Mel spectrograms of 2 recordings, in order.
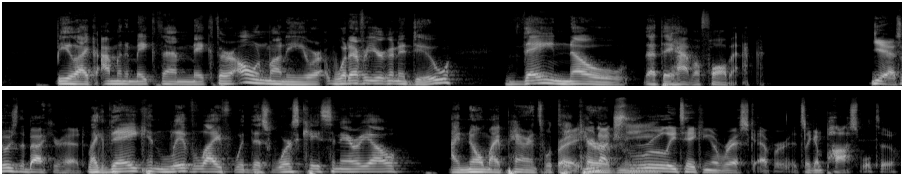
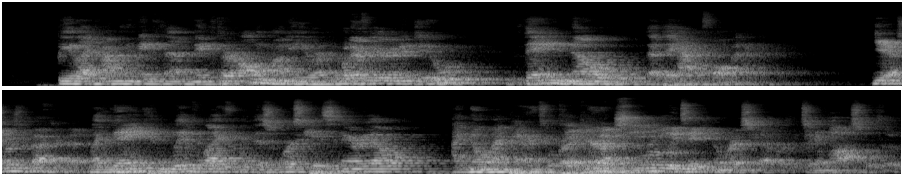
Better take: first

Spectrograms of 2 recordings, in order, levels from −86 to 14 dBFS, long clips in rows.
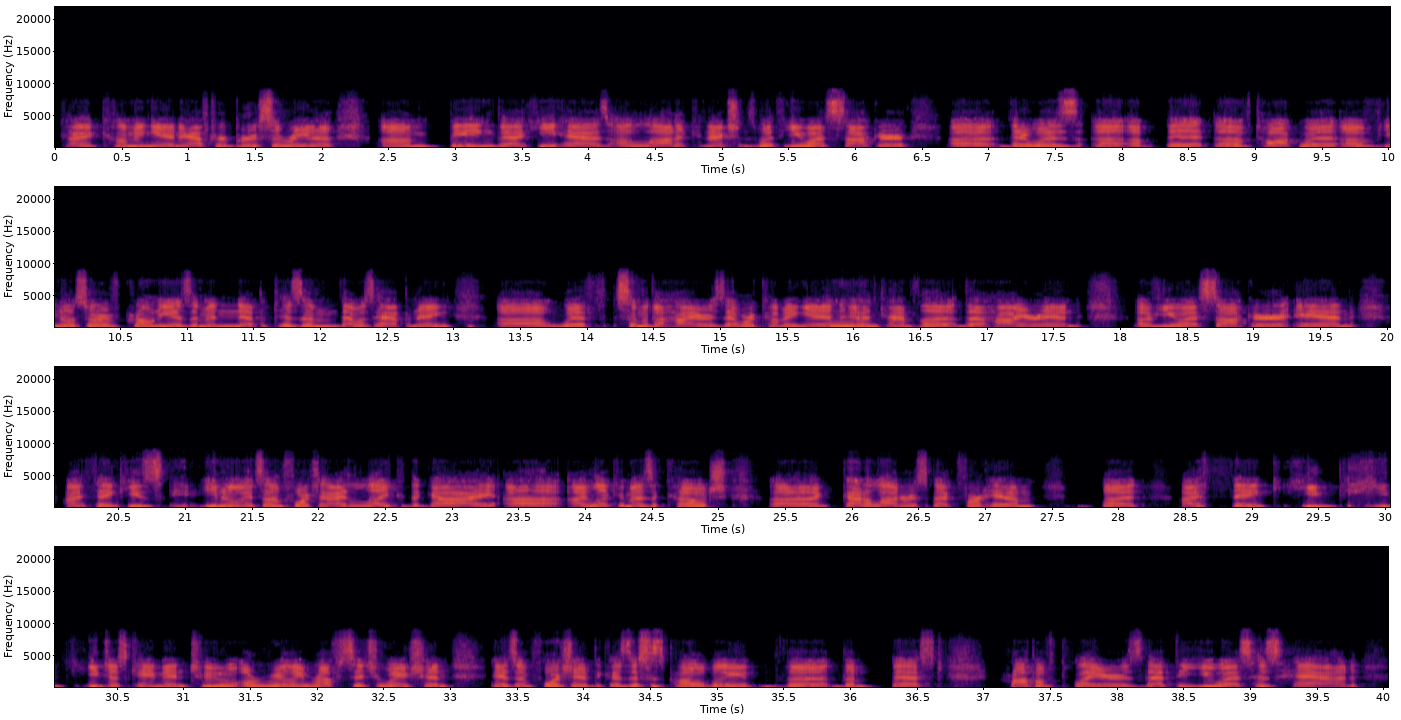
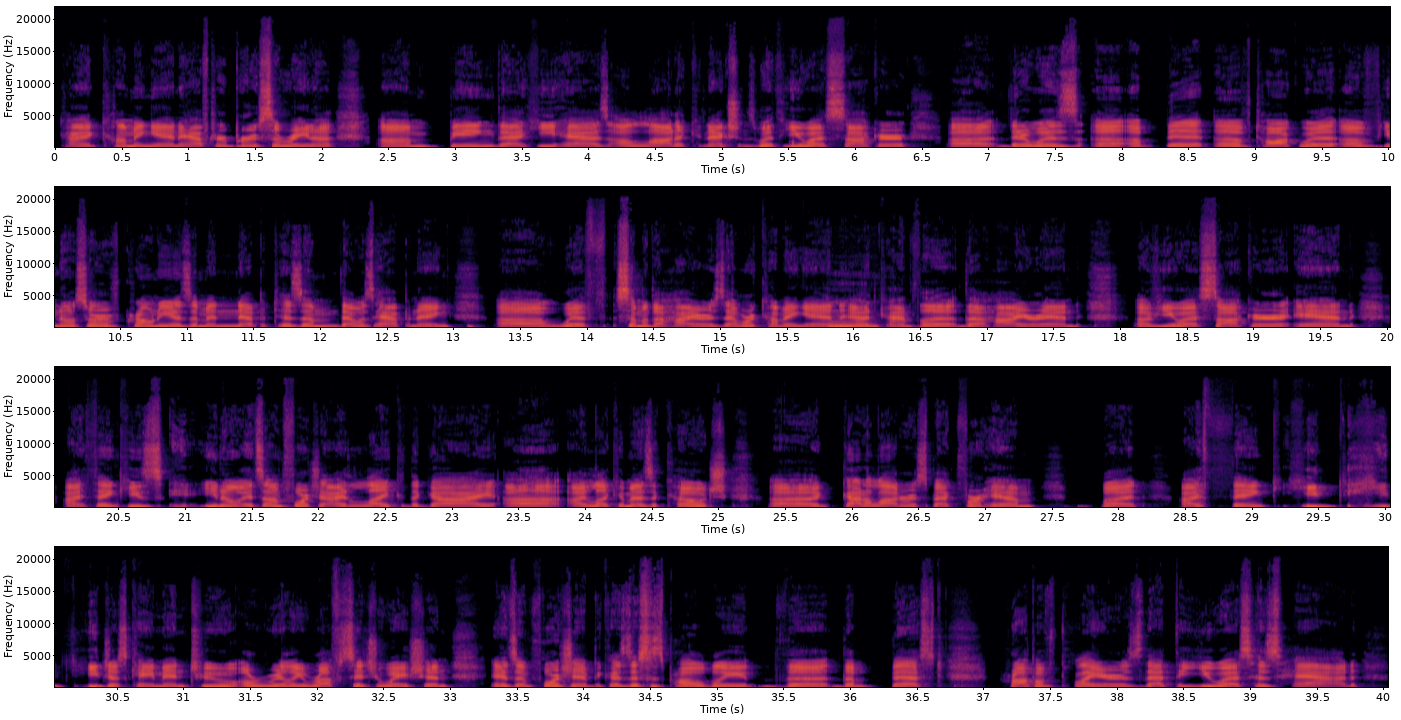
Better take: second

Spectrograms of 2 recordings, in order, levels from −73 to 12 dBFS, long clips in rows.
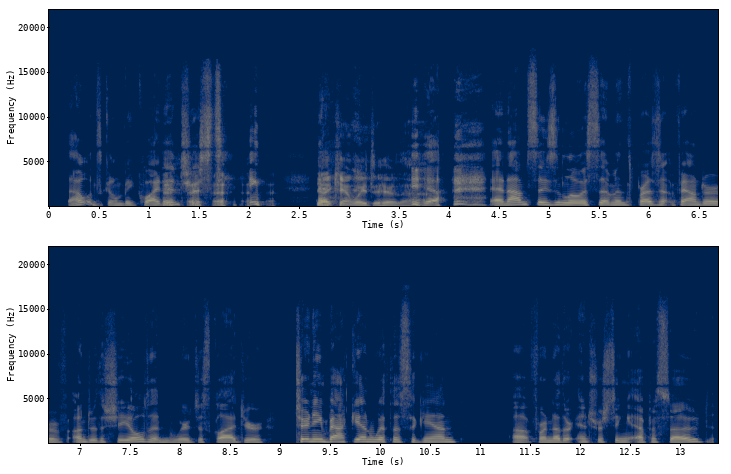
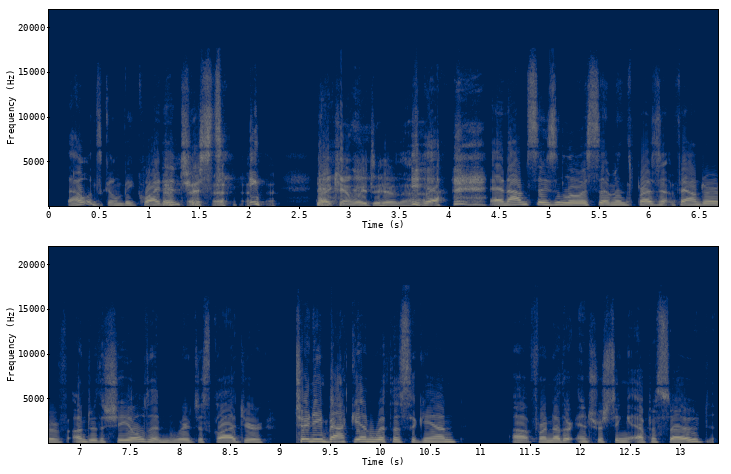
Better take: first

